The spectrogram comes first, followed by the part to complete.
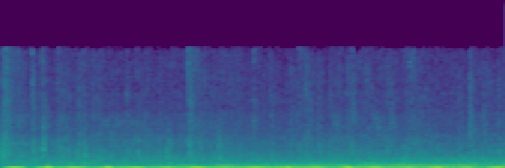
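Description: Soundtrack music: a low synthesized bass pulse beating about three times a second, like a heartbeat, under steady sustained tones.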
